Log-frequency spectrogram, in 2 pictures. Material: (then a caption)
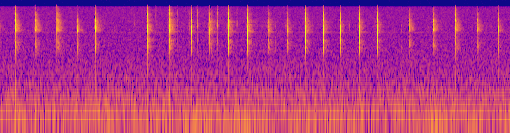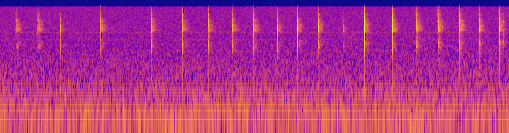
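Wood. Wooden clothespins are tapped quietly, giving a steady run of short, dry, bright clicks over a faint background hiss. The taps come in quick bursts with brief pauses. Each click dies away almost instantly.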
